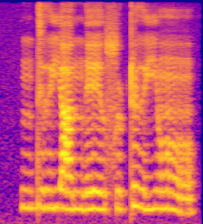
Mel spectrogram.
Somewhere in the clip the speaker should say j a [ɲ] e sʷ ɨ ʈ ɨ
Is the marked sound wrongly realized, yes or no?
yes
